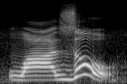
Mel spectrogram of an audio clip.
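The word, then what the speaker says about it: oiseau: O-I, wa. For example, wazo. Wazo.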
